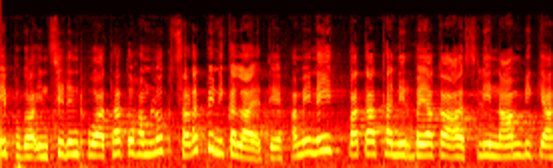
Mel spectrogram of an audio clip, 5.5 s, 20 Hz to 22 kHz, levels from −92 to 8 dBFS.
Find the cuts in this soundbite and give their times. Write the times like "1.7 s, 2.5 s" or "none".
none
